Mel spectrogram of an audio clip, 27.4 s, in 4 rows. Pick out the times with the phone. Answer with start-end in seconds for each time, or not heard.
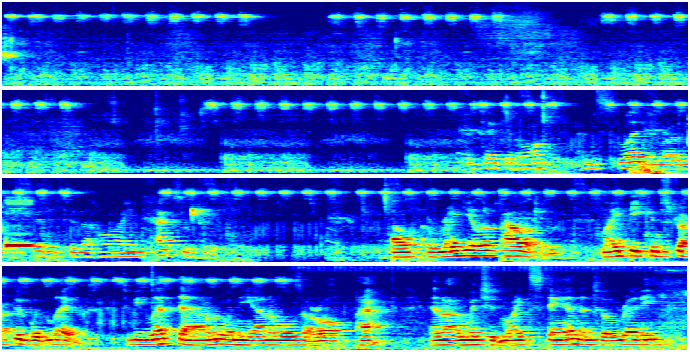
13.1-14.1.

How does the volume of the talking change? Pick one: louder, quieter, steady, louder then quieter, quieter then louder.
louder.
